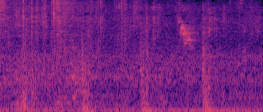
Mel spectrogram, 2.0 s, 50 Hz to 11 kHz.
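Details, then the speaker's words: Car suspension a week after WD-40 treatment of squeaking strut top, body rocked by pushing down: soft dull thumps about twice a second with no squeak; squeak fixed. "not a single single screen a noise out of it was hot so there we go a bit WD-40 is the job for getting rid of squeaks when you have a squeaky suspension"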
